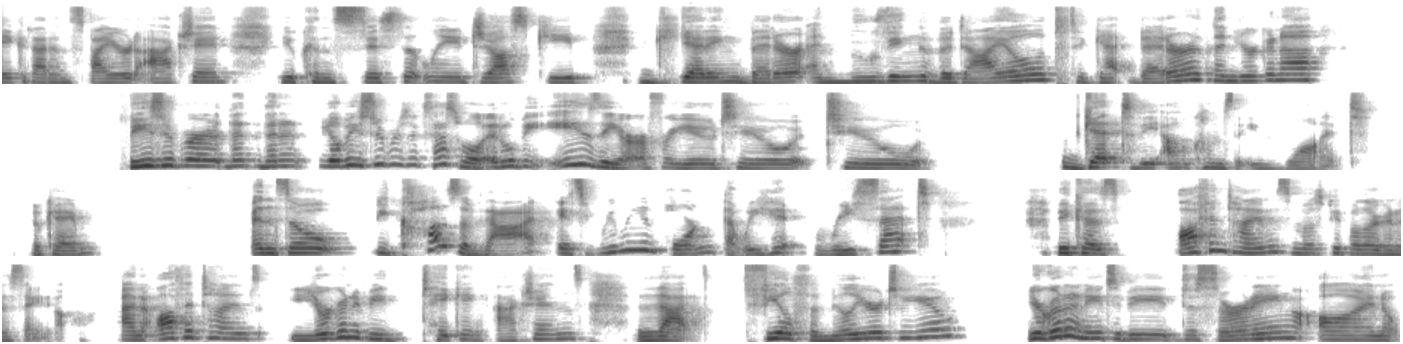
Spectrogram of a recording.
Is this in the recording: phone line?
no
